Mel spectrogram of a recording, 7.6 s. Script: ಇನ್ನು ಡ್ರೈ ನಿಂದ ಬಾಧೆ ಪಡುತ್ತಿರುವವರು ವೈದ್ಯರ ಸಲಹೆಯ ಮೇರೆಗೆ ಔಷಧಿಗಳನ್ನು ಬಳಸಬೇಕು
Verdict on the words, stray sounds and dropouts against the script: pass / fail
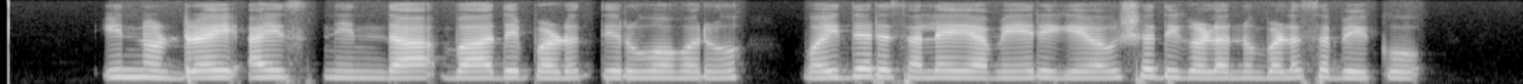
fail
